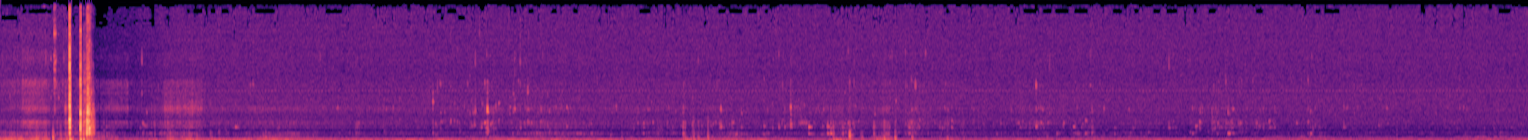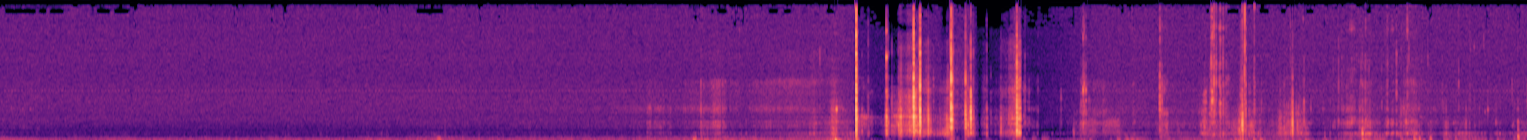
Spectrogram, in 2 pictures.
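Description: Muffled underwater sound picked up through a camera's waterproof housing at depth: a steady low rumble and gurgle of water, broken by scattered sharp clicks and knocks, with a dense cluster of them a little before the end.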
